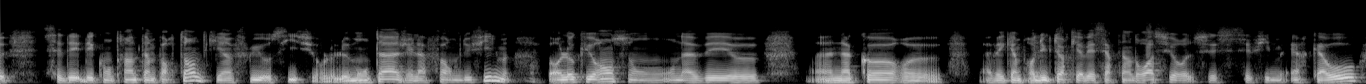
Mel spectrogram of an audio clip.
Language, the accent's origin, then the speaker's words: French; France; Je suis moi-même, j'ai une double nationalité, même si j'ai grandi en France.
